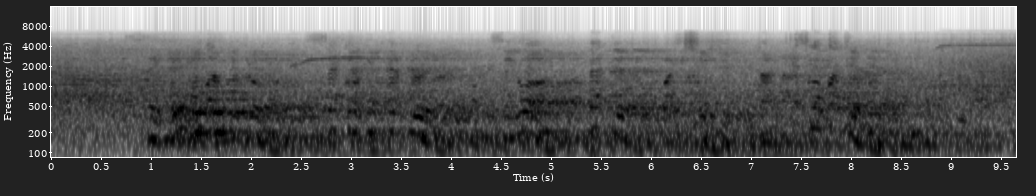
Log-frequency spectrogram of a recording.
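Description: A man speaks over loudspeakers, echoing around the hall.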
